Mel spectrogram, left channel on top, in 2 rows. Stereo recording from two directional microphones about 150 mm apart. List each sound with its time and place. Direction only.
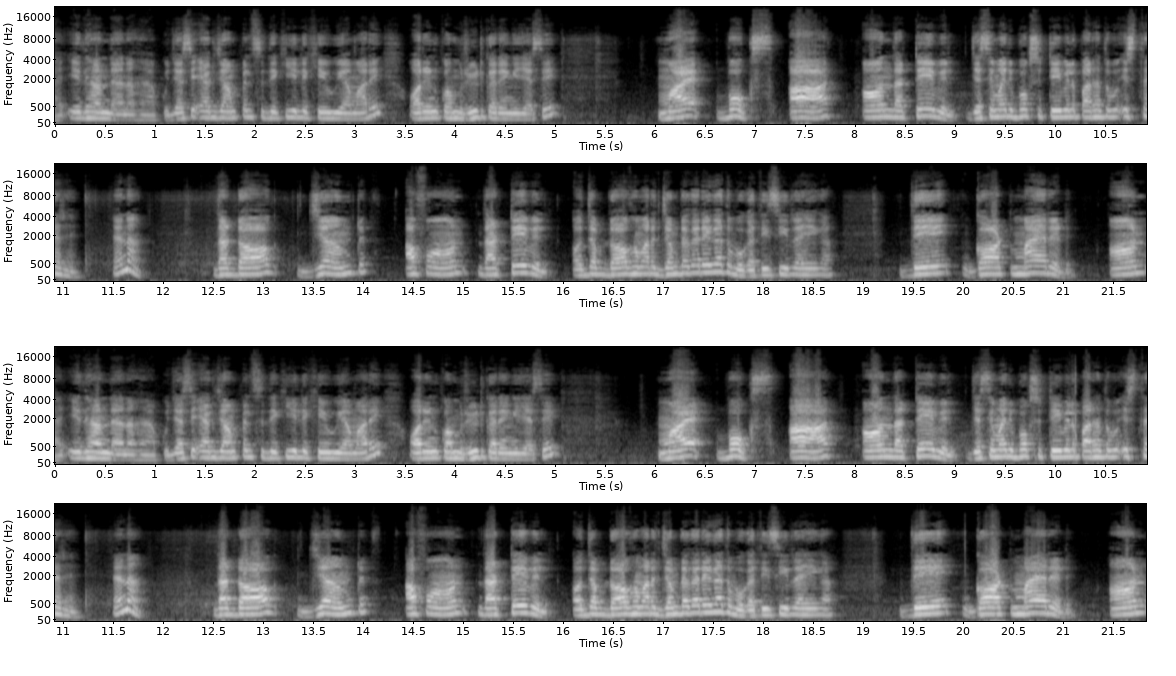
0.0 s speech: 20° left (ahead or behind)
6.0 s speech: 30° left (ahead or behind)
